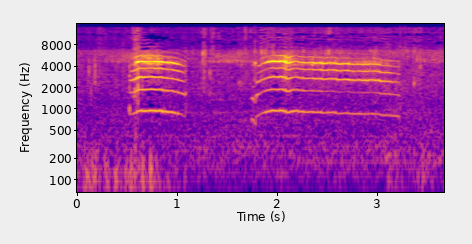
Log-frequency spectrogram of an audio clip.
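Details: Homeless cat being given a head massage, producing a short meow and then a longer, steady, slightly falling meow of about one and a half seconds against quiet background rustle.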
